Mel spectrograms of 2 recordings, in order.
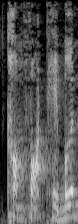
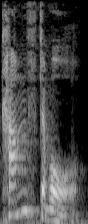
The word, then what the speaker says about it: comfortable: คือ เรา โดน สอน มา แบบ นั้น น่ะ Comfortable น่ะ เ ได้ ยิน ใช่ มั้ย Comfortable ไม่ จ้า ออก เสียง ว่า เอา ใหม่ ออก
